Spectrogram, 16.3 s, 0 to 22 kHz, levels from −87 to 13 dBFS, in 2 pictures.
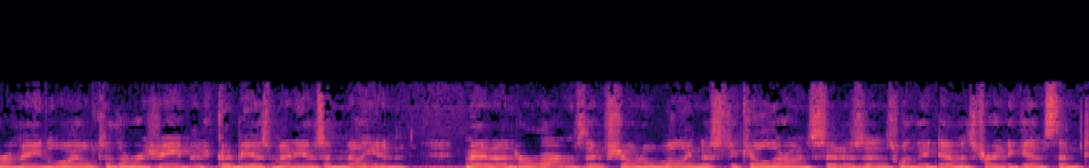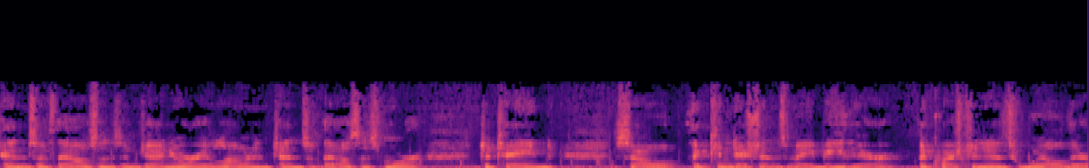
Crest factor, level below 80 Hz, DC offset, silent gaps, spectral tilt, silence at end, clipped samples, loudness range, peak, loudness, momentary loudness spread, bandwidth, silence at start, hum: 18 dB; -54 dBFS; under 0.1%; none; -5 dB/octave; 0 s; under 0.1%; 2 LU; -2 dBFS; -20 LUFS; 5 LU; 11.5 kHz; 0 s; none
